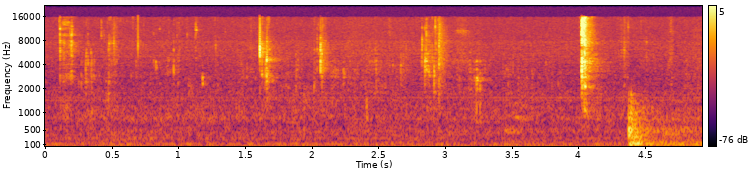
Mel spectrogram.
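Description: A person chewing a mouthful of food, close to the microphone, with faint wet mouth clicks and smacks. About four seconds in there is a sharper click, followed by a short, louder low hum from the throat.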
